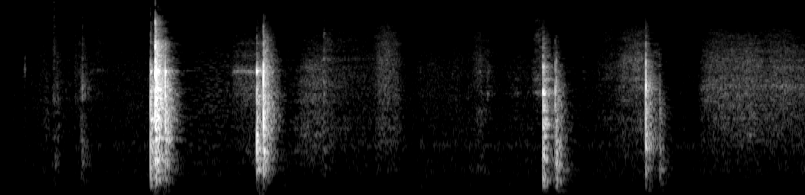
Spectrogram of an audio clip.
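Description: A wooden stick and an MDF push jig being handled and set down on a router table: four sharp wooden knocks, a pair about a second in and another pair about four seconds in, with a soft scrape of wood sliding near the end.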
